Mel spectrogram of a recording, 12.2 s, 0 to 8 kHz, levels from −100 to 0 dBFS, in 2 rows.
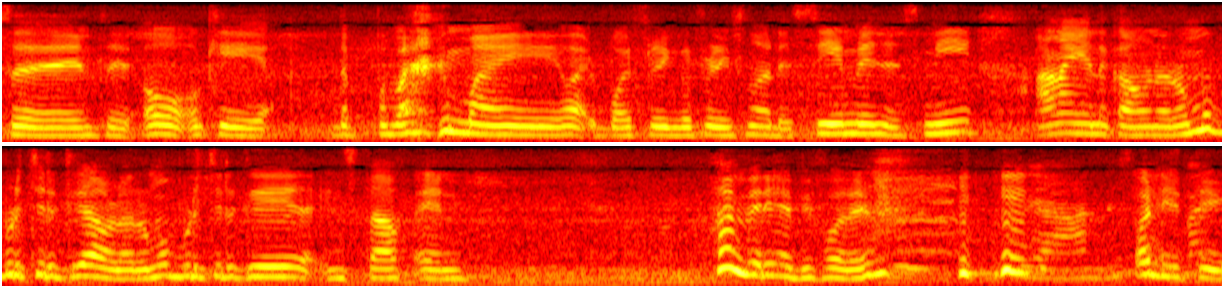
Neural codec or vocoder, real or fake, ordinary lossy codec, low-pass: none; real; AAC, 48 kbps; 7.2 kHz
